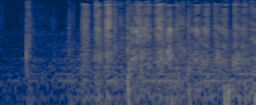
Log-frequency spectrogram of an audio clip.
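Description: A pencil scratches quickly across paper in short, dry strokes, laying down the outline of a drawing of an elephant, fairly quiet, with bursts of scribbling repeating in a busy rhythm and no voices.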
